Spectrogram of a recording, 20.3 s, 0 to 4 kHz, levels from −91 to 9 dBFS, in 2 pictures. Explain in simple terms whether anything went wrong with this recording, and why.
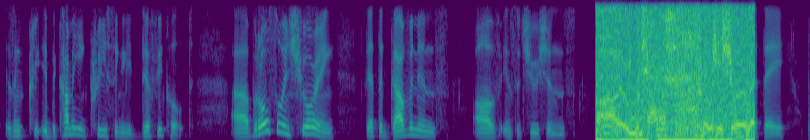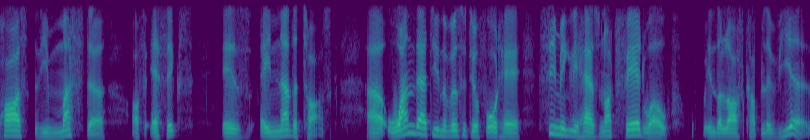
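From 7.45 to 9.43 seconds, the speech suddenly turns into a very loud, harsh buzz, with heavy noise even in the gaps, before the normal telephone sound returns. This is companded audio read as linear. The call uses mu-law telephone coding, which squeezes loudness onto a curved scale. For those two seconds the player treated the mu-law bytes as ordinary 8-bit samples, so quiet and loud parts come out equally huge and the waveform is badly distorted.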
